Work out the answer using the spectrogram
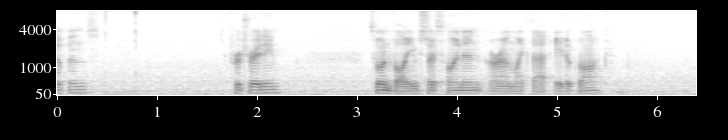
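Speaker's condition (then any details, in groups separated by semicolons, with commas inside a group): No condition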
